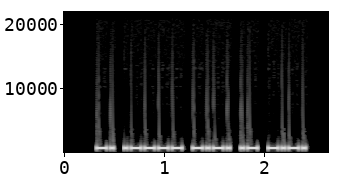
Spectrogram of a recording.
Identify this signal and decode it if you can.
Morse code, heard as a keyed tone, about 36 wpm, 700 Hz. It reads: N1CAC
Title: USA Call Signs - 5 Characters - Repeated 2x - 35wpm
